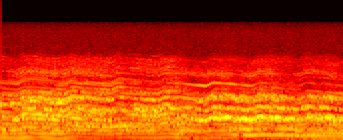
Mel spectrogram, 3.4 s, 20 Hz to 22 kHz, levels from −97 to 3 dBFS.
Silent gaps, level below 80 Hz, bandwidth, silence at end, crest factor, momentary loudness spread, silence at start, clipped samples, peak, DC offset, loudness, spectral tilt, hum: none; -50 dBFS; 11.5 kHz; 0 s; 14 dB; 4 LU; 0 s; under 0.1%; -10 dBFS; under 0.1%; -25 LUFS; -6 dB/octave; none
